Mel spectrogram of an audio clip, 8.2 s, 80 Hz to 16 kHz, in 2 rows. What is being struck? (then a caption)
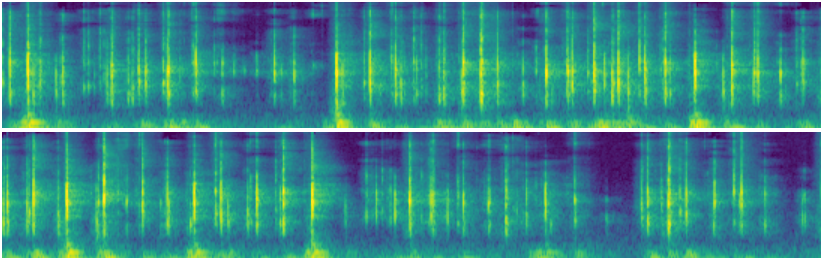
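Mechanical keyboard with plastic keycaps on a metal plate. Fingertips type continuously on a HyperX Alloy Origins Core tenkeyless mechanical keyboard with HX Red switches and PBT plastic keycaps on an aluminum plate in a hollow case. The result is a rapid, steady stream of bright, short clacks that die away almost instantly, with brief pauses near 1.4 and 7 seconds.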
